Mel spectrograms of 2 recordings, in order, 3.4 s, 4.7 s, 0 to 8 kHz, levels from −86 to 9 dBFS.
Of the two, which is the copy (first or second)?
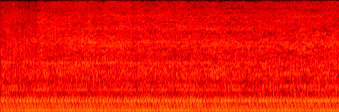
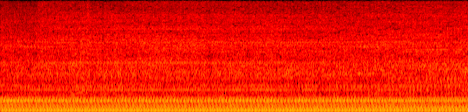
first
